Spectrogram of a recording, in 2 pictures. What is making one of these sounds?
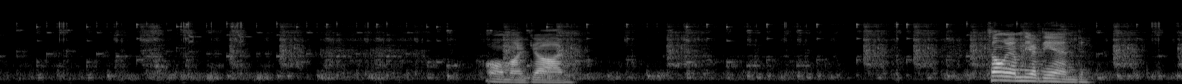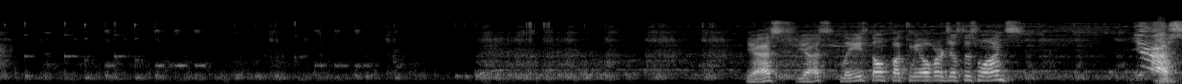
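Upbeat video game music plays throughout.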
